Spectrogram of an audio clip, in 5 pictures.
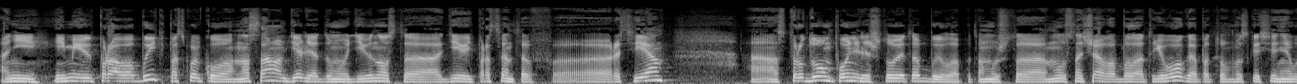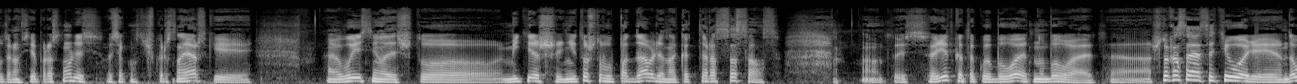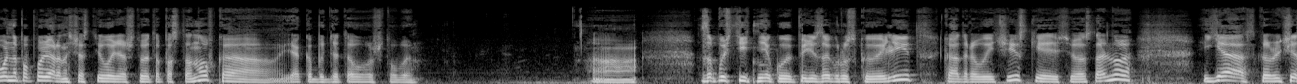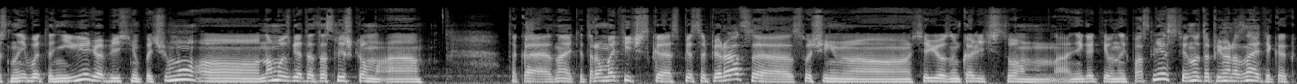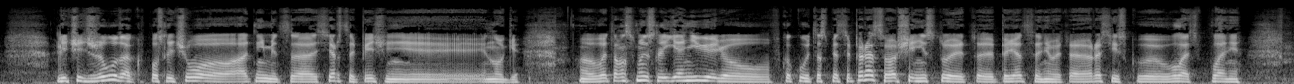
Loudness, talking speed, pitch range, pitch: -14 LUFS, 120 wpm, 120-155 Hz, 135 Hz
